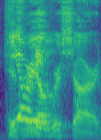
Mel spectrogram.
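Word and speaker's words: Israel Broussard: Israel Bouchard, yeah.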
